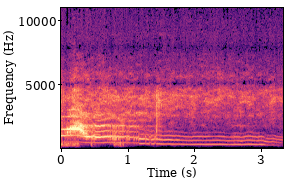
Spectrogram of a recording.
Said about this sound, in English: Slowly, it moved out into my line of vision. It was a cat. That scrawny cat, Clara, that Mother Willis had sneaked to Fort LaGuira.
